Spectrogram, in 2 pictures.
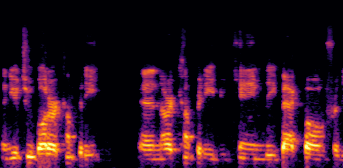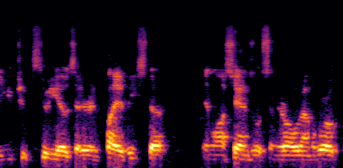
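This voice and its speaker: Halting, flat-voiced middle-aged man. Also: fairly low pitch, breathy edge, low-quality recording. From New York. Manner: monotone, halting with many fillers. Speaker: panelist. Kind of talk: casual career talk on a video call.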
